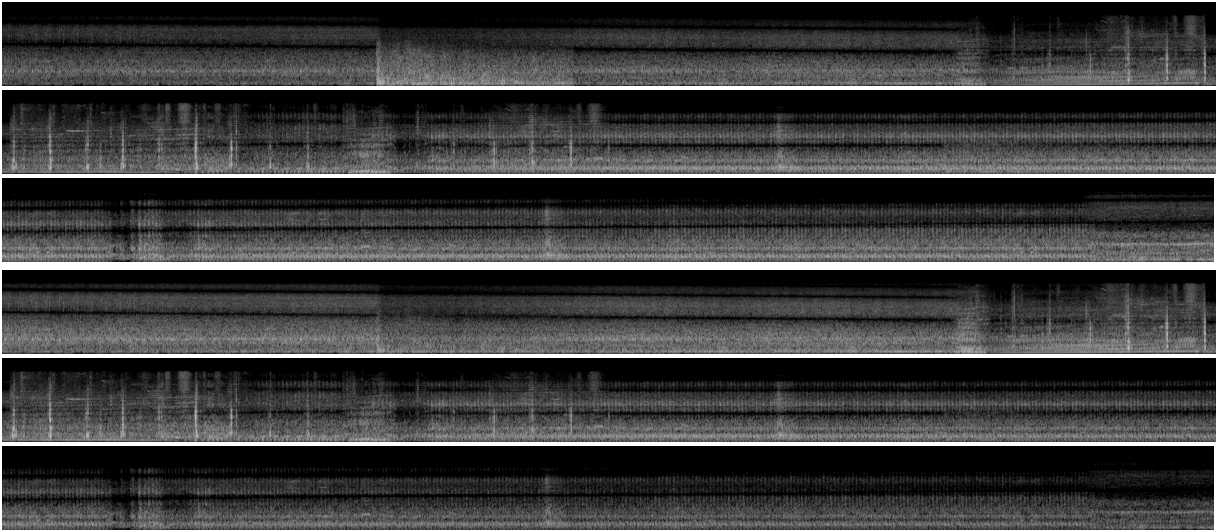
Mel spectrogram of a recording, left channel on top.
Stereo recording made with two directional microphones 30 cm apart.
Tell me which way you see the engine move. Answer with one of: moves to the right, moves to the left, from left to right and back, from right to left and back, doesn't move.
moves to the left.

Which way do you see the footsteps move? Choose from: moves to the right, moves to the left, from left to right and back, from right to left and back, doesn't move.
moves to the left.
